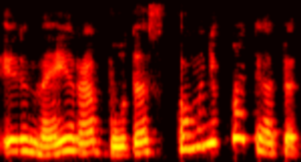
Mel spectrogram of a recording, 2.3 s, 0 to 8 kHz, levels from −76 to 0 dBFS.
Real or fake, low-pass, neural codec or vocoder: real; 7.2 kHz; none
